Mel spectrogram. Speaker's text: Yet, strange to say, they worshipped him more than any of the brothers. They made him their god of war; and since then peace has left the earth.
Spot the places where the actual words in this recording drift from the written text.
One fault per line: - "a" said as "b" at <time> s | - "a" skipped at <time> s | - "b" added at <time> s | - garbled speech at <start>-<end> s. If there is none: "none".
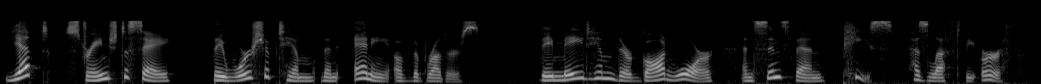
- "more" skipped at 3.1 s
- "of" skipped at 6.7 s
